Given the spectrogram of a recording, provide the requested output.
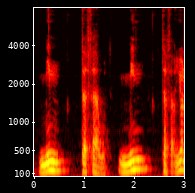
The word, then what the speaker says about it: من تفاوت: There is nothing on the noon. Why? They make it as a sign for you to know that we are not going to pronounce it a clear noon.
